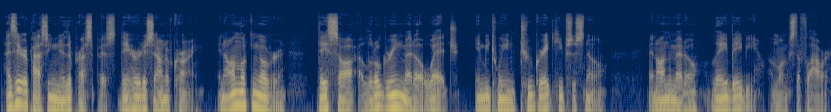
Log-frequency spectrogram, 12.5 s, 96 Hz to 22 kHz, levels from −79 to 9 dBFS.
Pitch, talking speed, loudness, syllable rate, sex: 90 Hz, 195 wpm, -20 LUFS, 5.3 syllables/s, male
